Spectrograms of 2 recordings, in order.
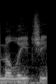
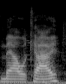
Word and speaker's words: Malachi: I used to pronounce him Malichi and everybody got pissed off at me. I do know now it's Malachi.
